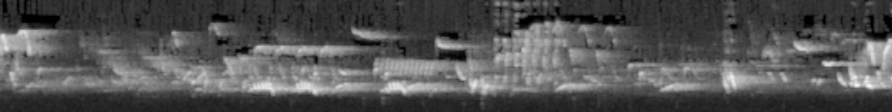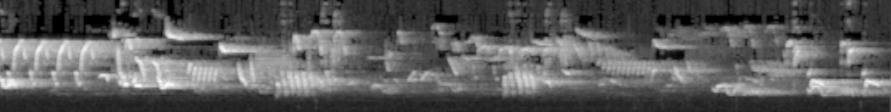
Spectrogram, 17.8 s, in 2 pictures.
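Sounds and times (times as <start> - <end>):
bird singing high fluty whistled phrases: 0.0 - 17.8.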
